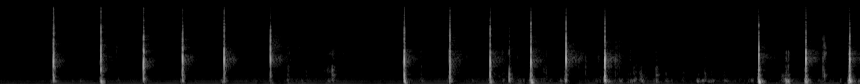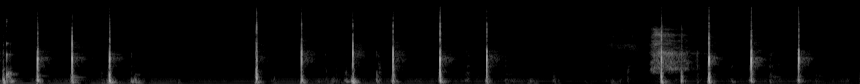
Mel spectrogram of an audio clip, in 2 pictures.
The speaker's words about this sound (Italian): I Poppit sono uh, delle forme uh, che praticamente sono delle forme con delle bolle, con, delle bolle che si possono schiacciare. Aspettate, vi devo far sentire.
